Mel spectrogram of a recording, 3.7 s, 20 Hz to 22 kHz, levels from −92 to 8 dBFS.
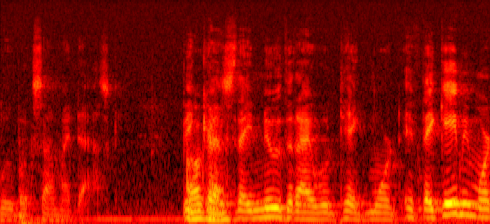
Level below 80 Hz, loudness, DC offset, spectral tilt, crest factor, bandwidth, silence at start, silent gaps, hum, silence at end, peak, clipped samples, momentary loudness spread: -56 dBFS; -29 LUFS; under 0.1%; -5.5 dB/octave; 20 dB; over 20 kHz; 0 s; none; none; 0 s; -10 dBFS; under 0.1%; 19 LU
